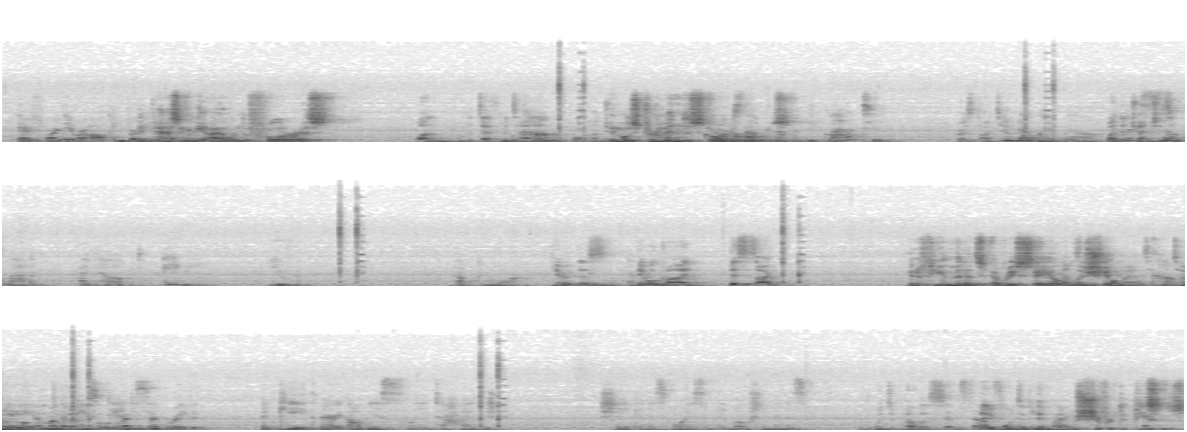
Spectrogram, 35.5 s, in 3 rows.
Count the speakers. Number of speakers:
four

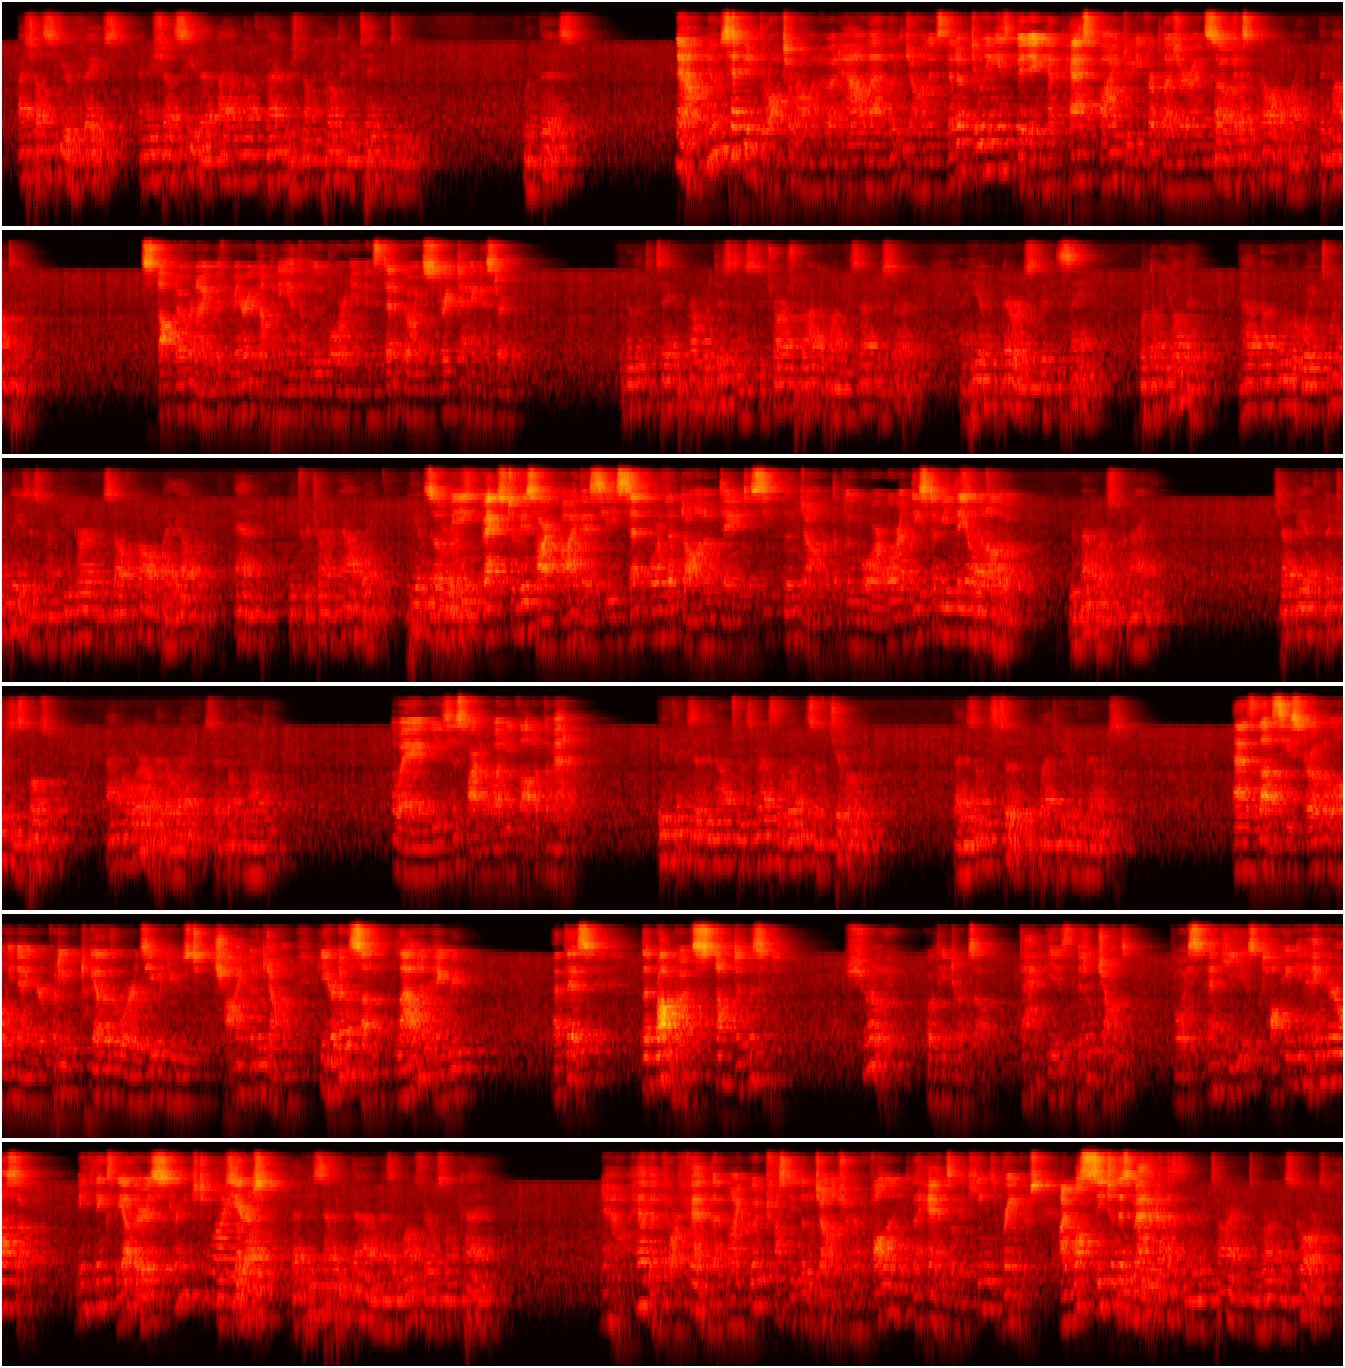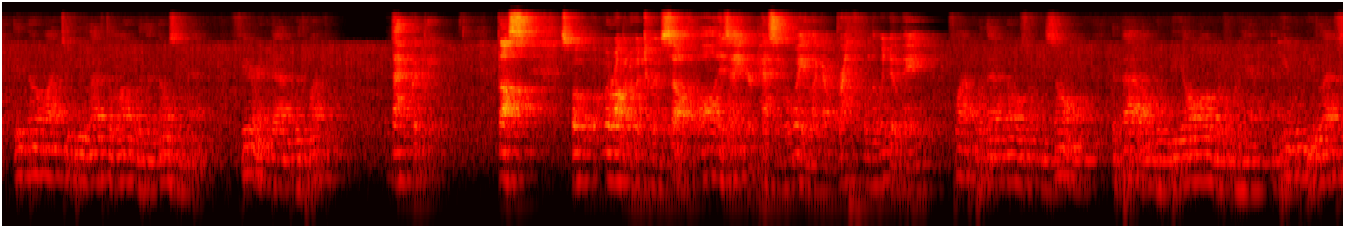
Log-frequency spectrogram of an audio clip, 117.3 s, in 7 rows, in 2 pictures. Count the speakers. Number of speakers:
two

